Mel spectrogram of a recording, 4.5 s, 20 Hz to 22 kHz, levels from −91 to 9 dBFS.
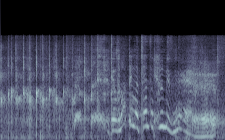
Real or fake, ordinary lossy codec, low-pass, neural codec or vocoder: fake; none; none; codec, 16 kHz, 0.8 kbps, ZipCodec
